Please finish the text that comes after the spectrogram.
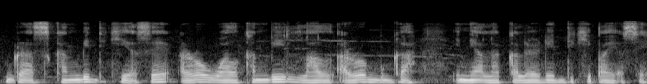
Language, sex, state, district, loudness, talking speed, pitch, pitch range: Nagamese, male, Nagaland, Kohima, -15 LUFS, 175 wpm, 100 Hz, 95-105 Hz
